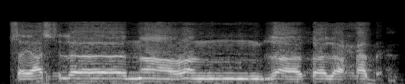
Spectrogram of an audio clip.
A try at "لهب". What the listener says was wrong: Yeah, when you pronounce the lahab, it is the small ha, right? So ha, lahab. It's not lahab. Lahab. Lahab. There is no shadda on the ba, so you don't have to say lahab. You have to say lahab. But there is a qalqala at the ba, so lahab.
